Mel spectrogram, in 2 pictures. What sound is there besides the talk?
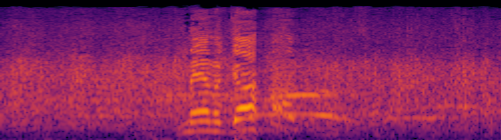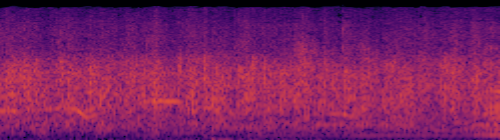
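audience applause in church welcoming a speaker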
